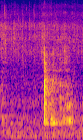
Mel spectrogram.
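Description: Diced beef steak and potatoes are stirred in a pan, giving a single brief scrape of the spoon against a soft, steady sizzle.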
